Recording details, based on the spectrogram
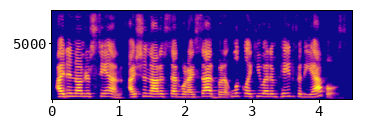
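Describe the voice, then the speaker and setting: A woman's voice: high-pitched, fairly even intonation, a little fast, pushed and bright, pitched above the performer's own voice. A woman reading the lines of an earnest schoolboy in a children's storybook. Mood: apologetic. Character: earnest, suspicious, later sorry schoolboy.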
